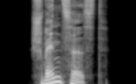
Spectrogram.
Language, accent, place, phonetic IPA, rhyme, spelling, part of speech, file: German, Germany, Berlin, [ˈʃvɛnt͡səst], -ɛnt͡səst, schwänzest, verb, De-schwänzest.ogg
- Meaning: second-person singular subjunctive I of schwänzen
